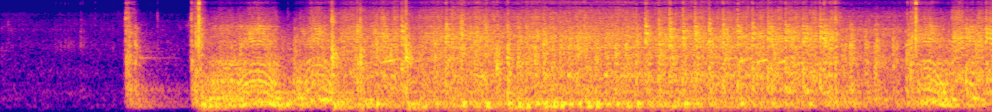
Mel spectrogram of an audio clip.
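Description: An old tractor engine runs with a loud, rough rumble.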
